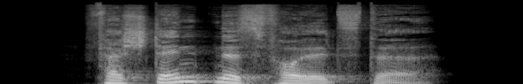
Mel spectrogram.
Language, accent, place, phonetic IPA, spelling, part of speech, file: German, Germany, Berlin, [fɛɐ̯ˈʃtɛntnɪsˌfɔlstə], verständnisvollste, adjective, De-verständnisvollste.ogg
- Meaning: inflection of verständnisvoll: 1. strong/mixed nominative/accusative feminine singular superlative degree 2. strong nominative/accusative plural superlative degree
